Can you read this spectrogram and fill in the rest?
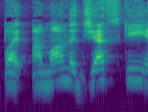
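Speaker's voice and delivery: usual speaking voice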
